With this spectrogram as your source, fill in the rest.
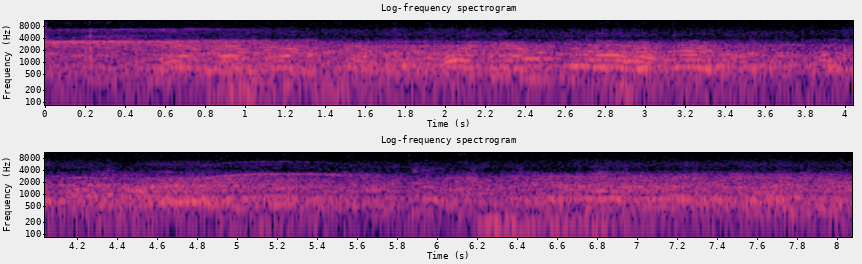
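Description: A crowd shouts and whistles in a large hall.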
